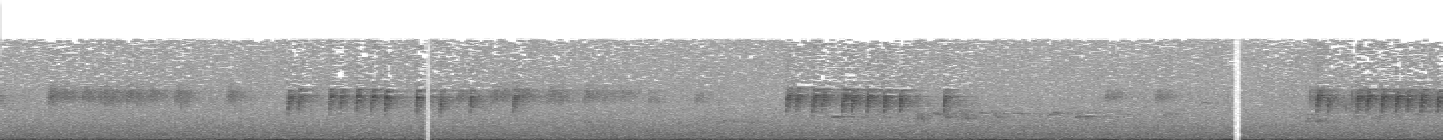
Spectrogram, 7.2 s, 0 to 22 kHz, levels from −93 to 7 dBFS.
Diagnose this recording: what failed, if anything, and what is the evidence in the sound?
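The failure is at the codec stage, where separately encoded pieces were joined: a gap at a join of encoded pieces. The continuous sound drops out for about 33 ms at 2.12 to 2.16 s and for 49 ms at 6.16 to 6.21 s. These gaps fall 4 s apart, which points to 4 s segments. Each piece keeps its encoder start-up delay and final-frame padding, so silence sits between pieces with smeared edges before the sound resumes where it stopped.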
